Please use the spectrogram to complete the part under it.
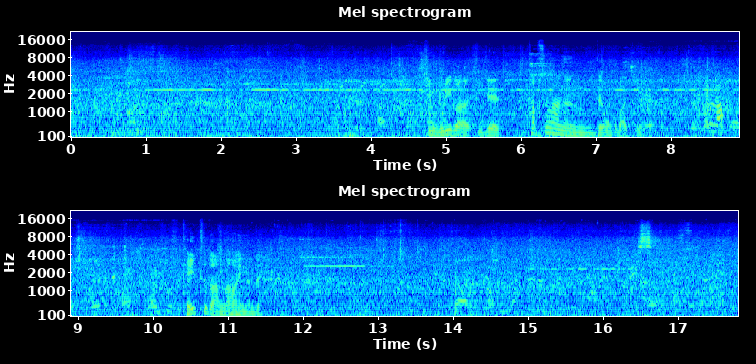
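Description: Distant voices murmur faintly in a large echoing hall.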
